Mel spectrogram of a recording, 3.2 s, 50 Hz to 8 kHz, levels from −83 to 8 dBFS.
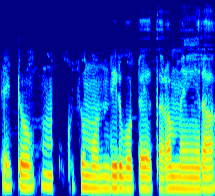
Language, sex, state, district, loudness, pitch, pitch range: Bengali, male, West Bengal, Malda, -20 LUFS, 130 Hz, 125-140 Hz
